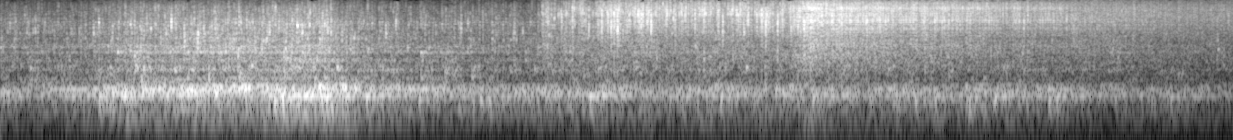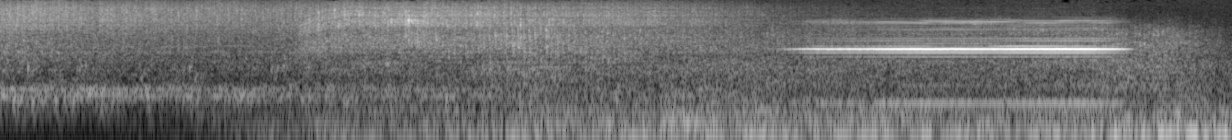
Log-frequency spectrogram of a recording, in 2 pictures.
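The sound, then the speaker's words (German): Hands being washed under running water: a loud, steady rushing pour eases off midway into quieter trickling, and a few clear ringing tones sound near the end. “Bitte sofort die Hände waschen.”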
